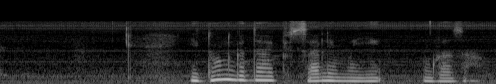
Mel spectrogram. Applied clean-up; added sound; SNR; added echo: none; none; none; none.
